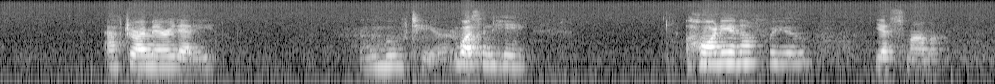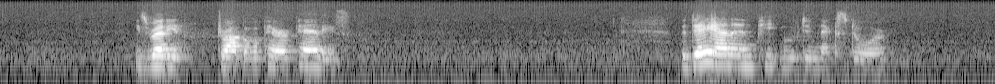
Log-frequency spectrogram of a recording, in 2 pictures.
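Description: A young woman speaks calmly and quietly nearby.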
